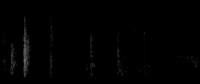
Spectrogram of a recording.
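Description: Near silence with a few faint, irregularly spaced clicks.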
